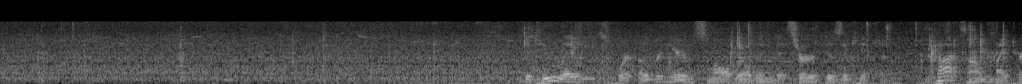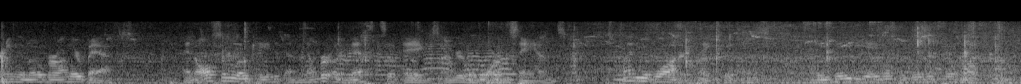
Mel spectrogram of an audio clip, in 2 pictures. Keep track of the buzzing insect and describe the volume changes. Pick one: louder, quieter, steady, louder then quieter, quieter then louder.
louder.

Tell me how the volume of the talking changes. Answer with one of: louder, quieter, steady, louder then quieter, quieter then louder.
steady.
